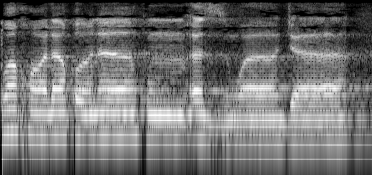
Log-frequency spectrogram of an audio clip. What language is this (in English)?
Arabic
